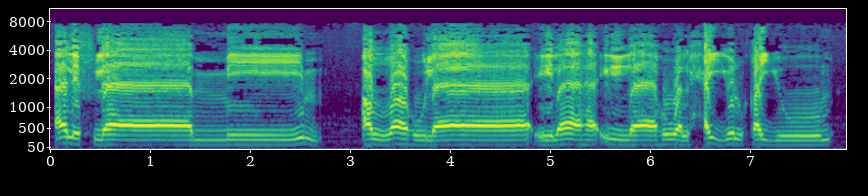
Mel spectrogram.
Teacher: فالميم حرف هجاء مبني على السكون، التقت باللام من لفظ الجلالة وهي ساكنة بعد حذف همزة الوصل، فحركت الميم بالفتح دون الكسر محافظة على تفخيم لفظ الجلالة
